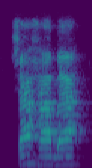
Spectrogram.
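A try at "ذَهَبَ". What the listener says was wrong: Hes. Bukan sa. Za. Tertukar. Zahaba. Bukan zabaha. Ketukar. Zabaha. Zahaba. Ketukar. Ketukar. Zahaba.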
